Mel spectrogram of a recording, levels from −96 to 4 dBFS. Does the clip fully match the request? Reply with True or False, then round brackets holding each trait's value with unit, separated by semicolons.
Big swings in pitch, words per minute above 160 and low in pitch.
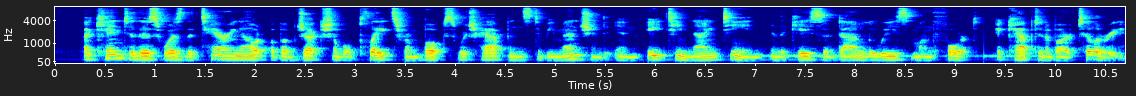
False (3.8 semitones; 170 wpm; 130 Hz)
